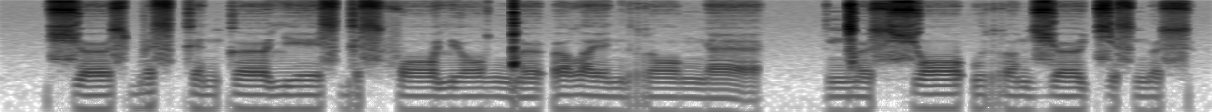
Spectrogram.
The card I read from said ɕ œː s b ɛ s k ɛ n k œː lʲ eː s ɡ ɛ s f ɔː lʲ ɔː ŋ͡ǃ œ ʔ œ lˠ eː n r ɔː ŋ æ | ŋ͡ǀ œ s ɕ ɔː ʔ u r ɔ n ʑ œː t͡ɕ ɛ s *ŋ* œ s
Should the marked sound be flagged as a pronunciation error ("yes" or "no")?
no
